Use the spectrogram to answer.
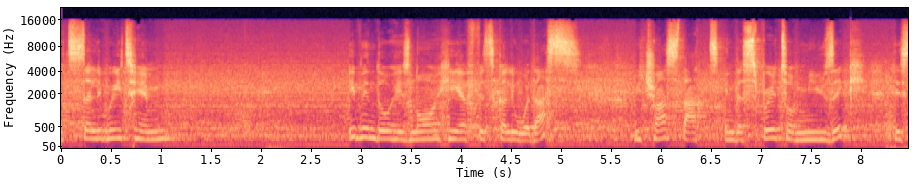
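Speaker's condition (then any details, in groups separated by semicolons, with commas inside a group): No condition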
